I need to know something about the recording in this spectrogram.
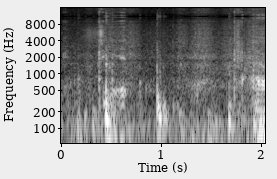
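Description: Footsteps on a bass boat's deck: a few irregular knocks, with a burst of rustling near the end as the camera is handled.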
